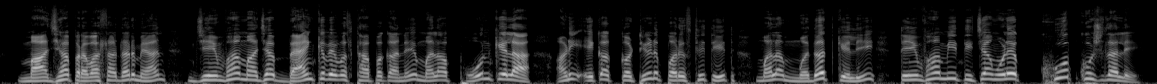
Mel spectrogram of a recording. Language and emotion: Marathi, happy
